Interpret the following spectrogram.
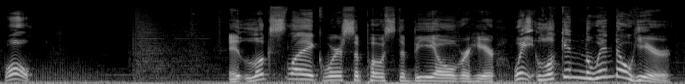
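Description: A young man playfully hosting a group gameplay roleplay, excitable, bossy and theatrical. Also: high-pitched, takes it slowly, soft background music. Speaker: gaming video host, leading a group roleplay.

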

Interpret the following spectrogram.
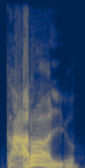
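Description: A man's voice: fairly high pitch, creaky, sharp tone, dry recording. A Brazilian man giving casual, profane game commentary in an exasperated, complaining way. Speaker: gaming video host. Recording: music behind the voice.

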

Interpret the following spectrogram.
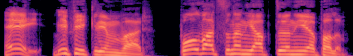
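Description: An actor playing a mischievous, excitable boy, eager for adventure, in a dubbed cartoon. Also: high voice, slow pace, dry recording, studio quality, heavily acted. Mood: eager, amused. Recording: music behind the voice.

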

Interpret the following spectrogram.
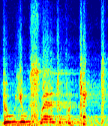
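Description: A man playing a solemn alien high official in an audio drama, proclaiming formally and deliberately as at an inauguration. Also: fairly even intonation, over music. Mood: solemn, ceremonial. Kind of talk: ceremonial audio drama acting. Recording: distant, echoing hall with long reverb.

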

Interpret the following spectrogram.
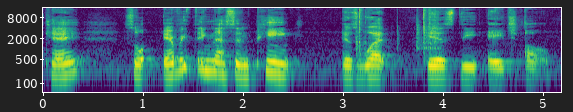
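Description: A woman teaching a statistics lesson in a screencast, with a raspy voice and playful, chatty asides. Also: fairly low pitch, expressive, unhurried, mellow, a little hiss or hum. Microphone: tablet screen recording.

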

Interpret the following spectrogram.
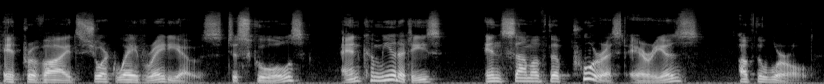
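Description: A man's voice: on the low side, sing-song, slow pace. A middle-aged American man presenting a scripted news report for English learners, enunciating carefully phrase by phrase. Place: TV studio.

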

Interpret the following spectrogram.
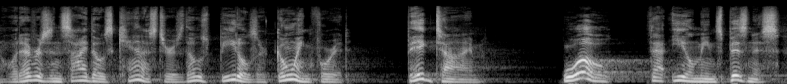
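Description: An upbeat young adventurer in a video game. The voice is fairly high and animated, with a dry, close sound. He speaks casually, with boyish exclamations. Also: slightly rough, no room sound, full character voice. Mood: excited. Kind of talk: video game character acting.

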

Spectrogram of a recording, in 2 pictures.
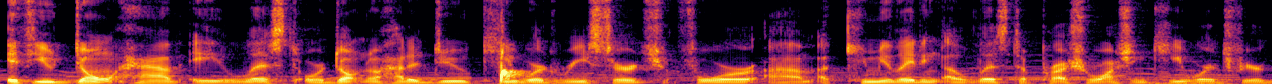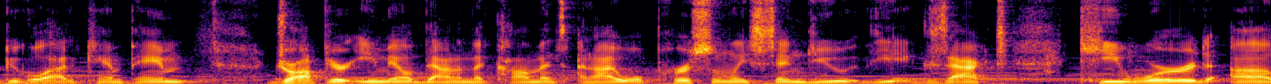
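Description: A man with a fairly low voice explains advertising tips to camera in a relaxed, conversational way, leaning on "you know" and "um" as he talks. Music plays clearly underneath him throughout. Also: fairly quick. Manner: conversational, frequent "you know" and "um" fillers, direct advice to viewers. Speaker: marketing agency owner giving advice.

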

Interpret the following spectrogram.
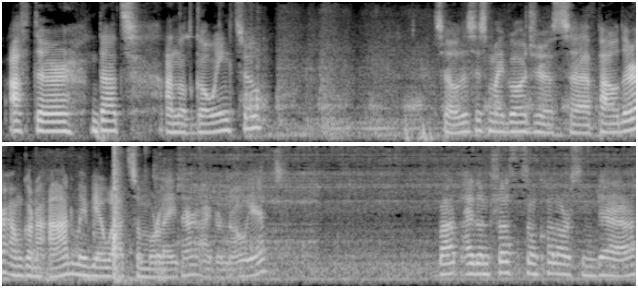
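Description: Slow, hesitant man narrating laundry. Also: fairly high pitch, noisy background. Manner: unhurried, hesitant, chatty explaining. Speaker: laundry vlogger. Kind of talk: casual narration while doing laundry. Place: home laundry area.

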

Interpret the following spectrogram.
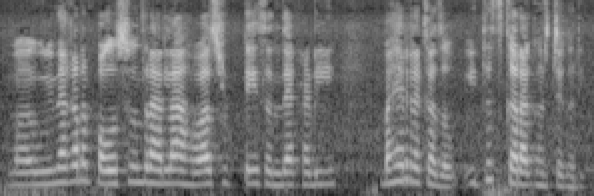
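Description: A man playing a high-voiced, bossy cartoon husband. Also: quick pace, slight background noise, natural voice. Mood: cautioning. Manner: advising, cautioning. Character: cautious husband, gently bossy family man. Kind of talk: cartoon family comedy dubbing.

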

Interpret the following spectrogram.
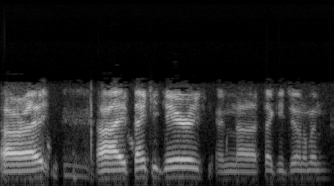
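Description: A man with a mid-pitched voice chairs a formal council meeting. His voice comes through a thin, narrow phone line. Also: fairly even intonation, fairly quick, a little hiss or hum. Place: conference call. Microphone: telephone.

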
